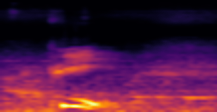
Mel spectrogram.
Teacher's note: আমরা যেমন এফ শিখেছিলাম, দুই ঠোঁটের মাঝখান দিয়ে বাতাস বের হতো, ঠিক একইভাবে ফি, পি থেকে ফি, মানে ফি, দুই ঠোঁট একসাথে করে ঠোঁটের মাঝখান দিয়ে বাতাস বের হবে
